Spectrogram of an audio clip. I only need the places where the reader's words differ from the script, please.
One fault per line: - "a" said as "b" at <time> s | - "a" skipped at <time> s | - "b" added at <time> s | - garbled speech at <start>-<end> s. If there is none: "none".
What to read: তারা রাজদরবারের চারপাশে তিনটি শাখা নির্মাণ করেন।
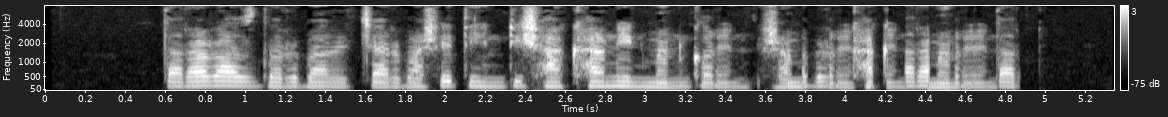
- garbled speech at 3.6-4.9 s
